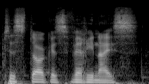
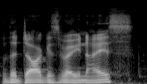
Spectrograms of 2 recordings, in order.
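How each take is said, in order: First: The first word begins with a hard d sound. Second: The first word begins with a soft th sound. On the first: The speaker calls it wrong. "We usually end up just saying" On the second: The speaker calls it right. "we won't say"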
